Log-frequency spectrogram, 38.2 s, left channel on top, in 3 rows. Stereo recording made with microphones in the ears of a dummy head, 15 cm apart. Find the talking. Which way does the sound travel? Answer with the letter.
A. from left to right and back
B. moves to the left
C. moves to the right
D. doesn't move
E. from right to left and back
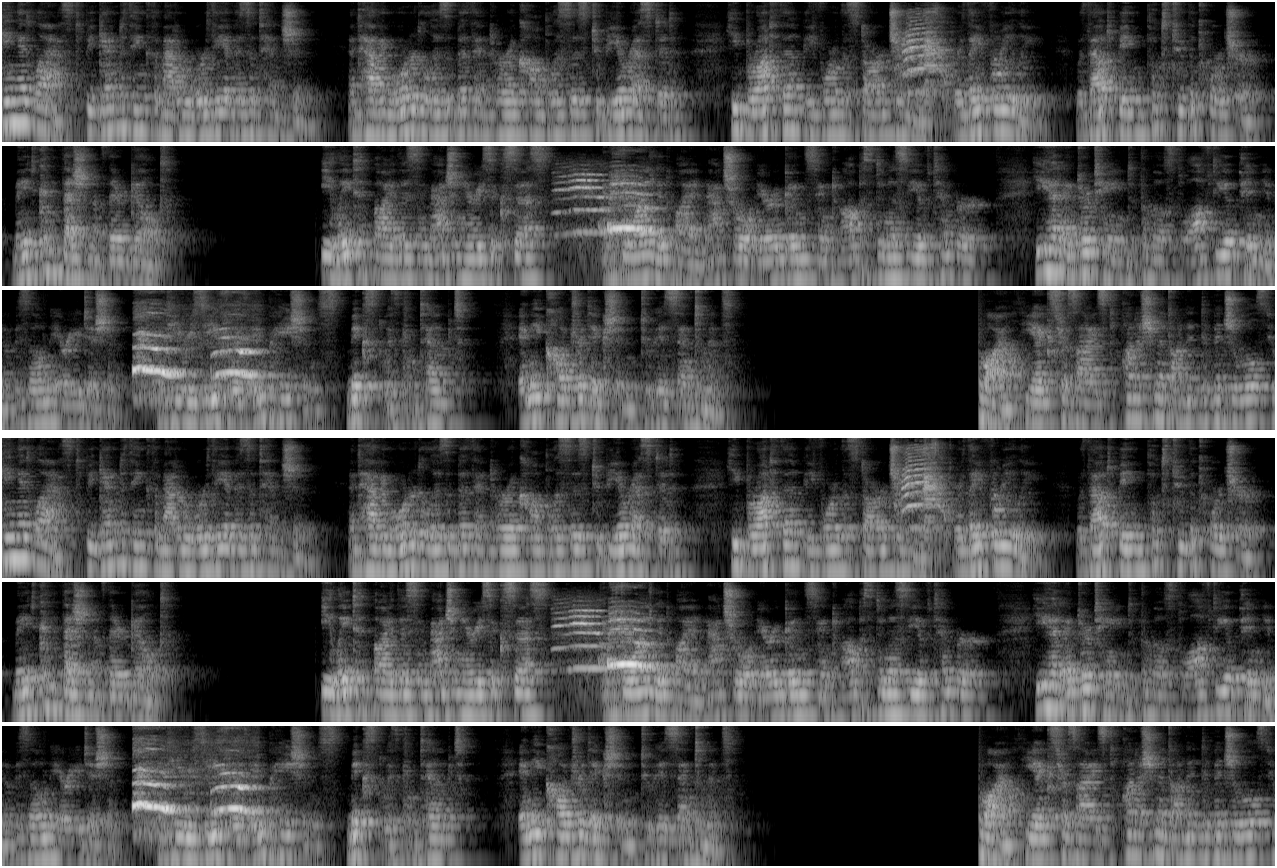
A.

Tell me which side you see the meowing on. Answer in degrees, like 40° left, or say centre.
50° right.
